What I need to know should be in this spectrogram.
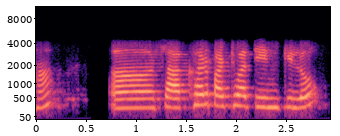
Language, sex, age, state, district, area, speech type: Marathi, female, 45-60, Maharashtra, Pune, urban, conversation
